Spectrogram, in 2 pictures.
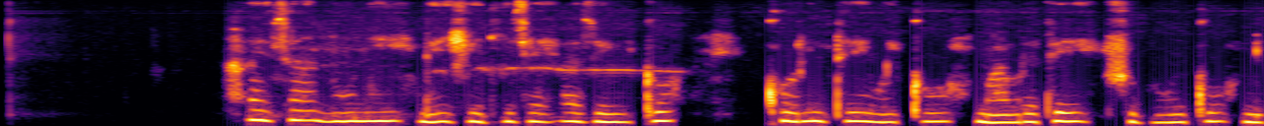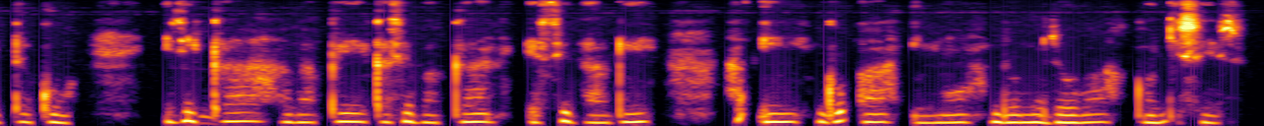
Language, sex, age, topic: Gamo, female, 25-35, government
